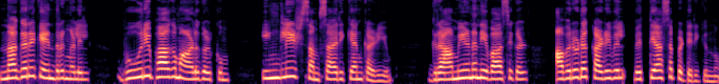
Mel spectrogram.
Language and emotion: Malayalam, neutral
